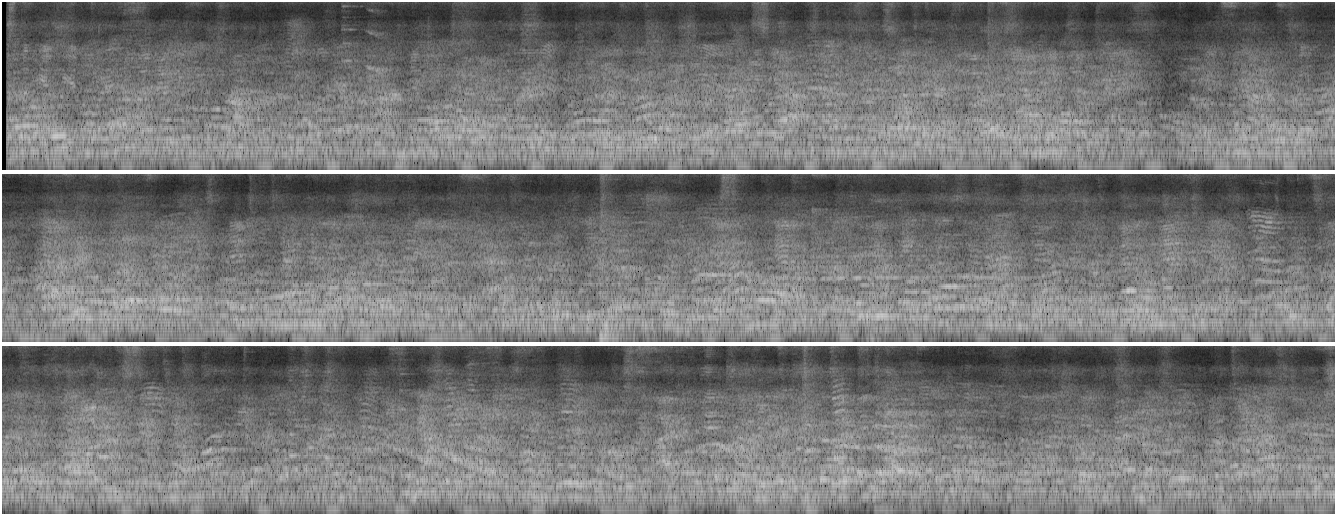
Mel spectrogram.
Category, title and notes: Sound effects > Human sounds and actions
Family Restaurant/Bar/Grill - Chatter/Ambience
Kids and adults socializing and chatting in a busy local pizza shop.
ambiance, ambience, ambient, bar, chatter, children, crowd, field-recording, people, restaurant, talking, tavern, voices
